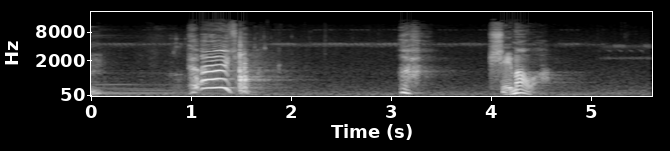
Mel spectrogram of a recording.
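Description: A middle-aged man groans and cries out in distress.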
